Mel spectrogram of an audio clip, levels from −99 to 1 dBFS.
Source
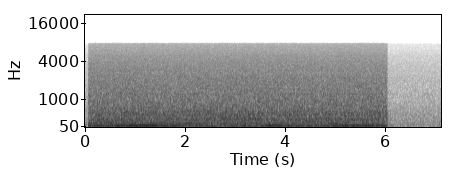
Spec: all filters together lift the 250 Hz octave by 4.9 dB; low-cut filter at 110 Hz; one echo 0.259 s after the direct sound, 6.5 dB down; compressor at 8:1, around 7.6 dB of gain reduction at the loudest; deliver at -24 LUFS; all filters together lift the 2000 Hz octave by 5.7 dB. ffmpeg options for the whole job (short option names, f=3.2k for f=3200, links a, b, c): -af "highpass=110,equalizer=f=250:t=o:g=6.5,equalizer=f=2k:t=o:g=7,acompressor=threshold=-27dB:ratio=8,aecho=1:1:259:0.473,volume=6dB"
